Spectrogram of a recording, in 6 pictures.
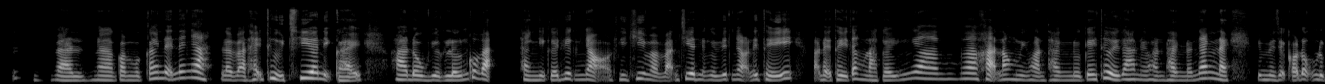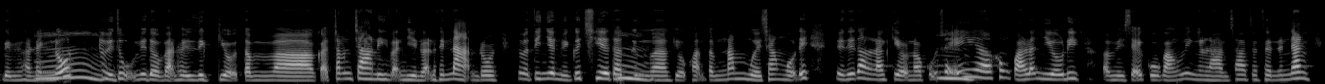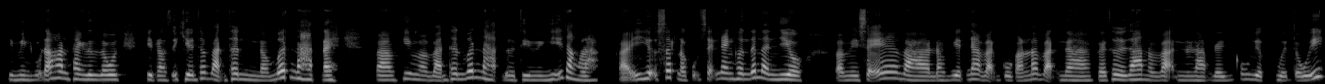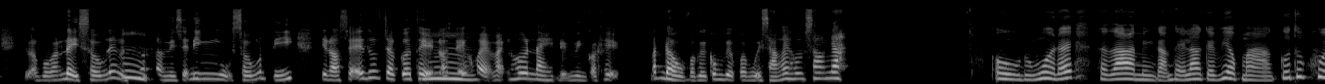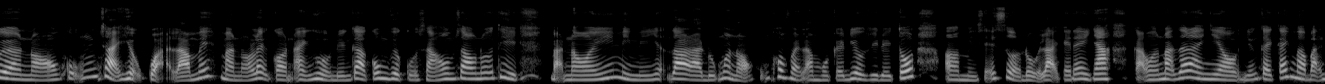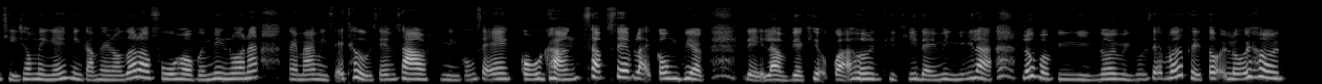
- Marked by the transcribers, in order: tapping; other background noise; laughing while speaking: "gắng"
- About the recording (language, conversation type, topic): Vietnamese, advice, Làm sao tôi có thể nghỉ ngơi mà không cảm thấy tội lỗi khi còn nhiều việc chưa xong?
